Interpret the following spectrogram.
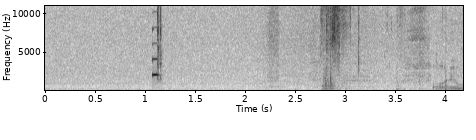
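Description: Fluke 1625 earth ground tester giving one short, high beep about a second in, as a ground-resistance measurement finishes. A brief rustle of handling noise follows near the three-second mark.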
